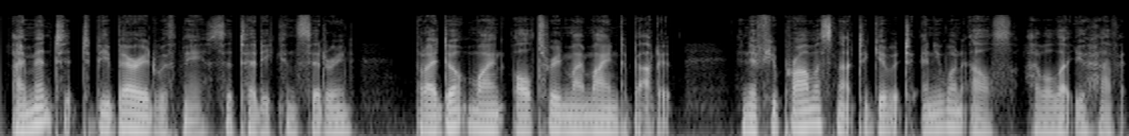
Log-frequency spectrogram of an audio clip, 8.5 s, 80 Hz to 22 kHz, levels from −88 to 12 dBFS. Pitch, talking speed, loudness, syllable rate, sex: 95 Hz, 270 wpm, -20 LUFS, 7.2 syllables/s, male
